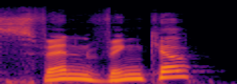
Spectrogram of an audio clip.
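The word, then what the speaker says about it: Swen Vincke: Also out of that, I think it's Sven Vinker is how you pronounce his name.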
